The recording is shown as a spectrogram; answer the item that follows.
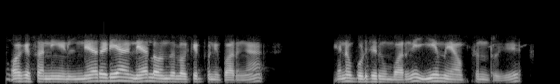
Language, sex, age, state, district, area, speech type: Tamil, male, 18-30, Tamil Nadu, Perambalur, urban, conversation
